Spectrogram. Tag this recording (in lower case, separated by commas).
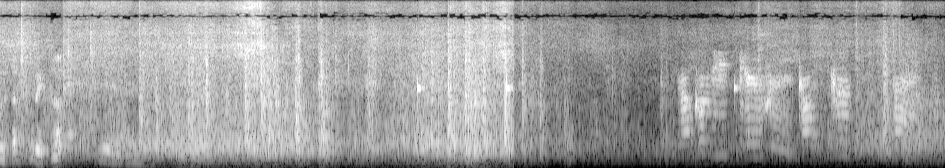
speech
